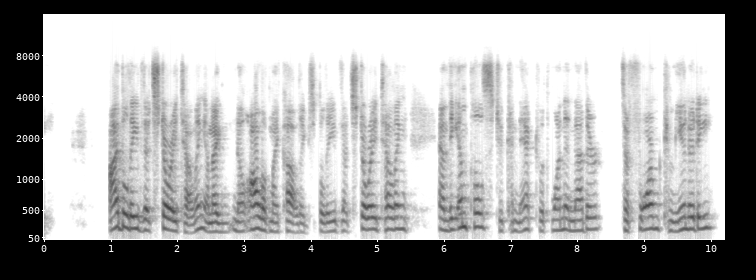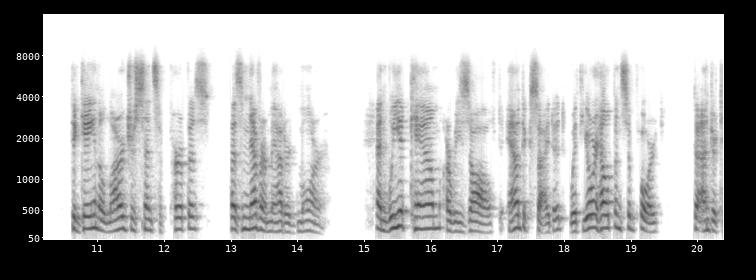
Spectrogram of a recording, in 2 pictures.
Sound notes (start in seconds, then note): none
